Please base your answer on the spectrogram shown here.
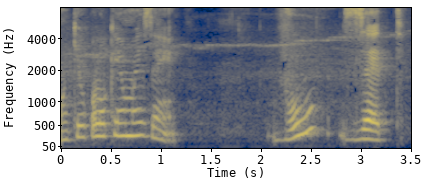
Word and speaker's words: vous êtes: Vous êtes. Então, o S tem som de Z. Aí vai ficar vous êtes na fonética.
